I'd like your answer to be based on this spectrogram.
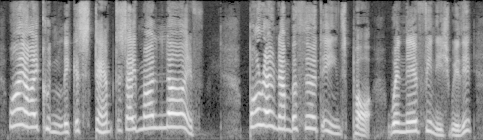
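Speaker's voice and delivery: put-on eager girlish plea. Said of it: "cried Marjorie".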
